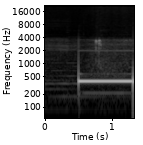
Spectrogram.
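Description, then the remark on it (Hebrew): A quiet telephone line hiss, then a click and a loud, steady low-pitched phone tone that holds without a break until the end, as a phone call is dialed during a live broadcast. “בואו ננסה לחייג.”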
